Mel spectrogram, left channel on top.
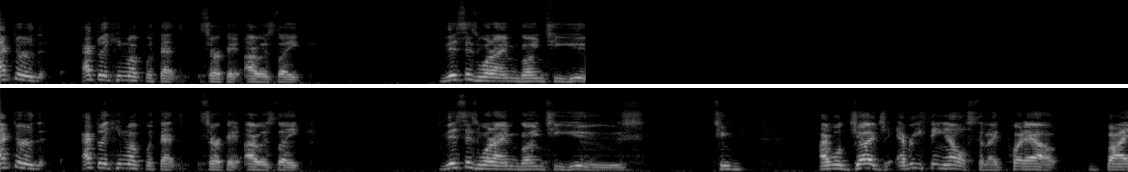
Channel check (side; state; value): left; drops out; at 5.9 s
